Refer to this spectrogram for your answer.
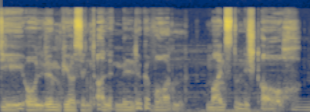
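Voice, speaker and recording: A man's put-on character voice, very deep and low-pitched, at a fairly slow pace with clear background noise. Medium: game stream. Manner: cryptic, knowing.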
